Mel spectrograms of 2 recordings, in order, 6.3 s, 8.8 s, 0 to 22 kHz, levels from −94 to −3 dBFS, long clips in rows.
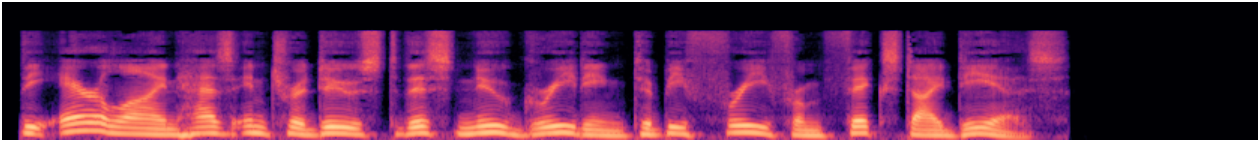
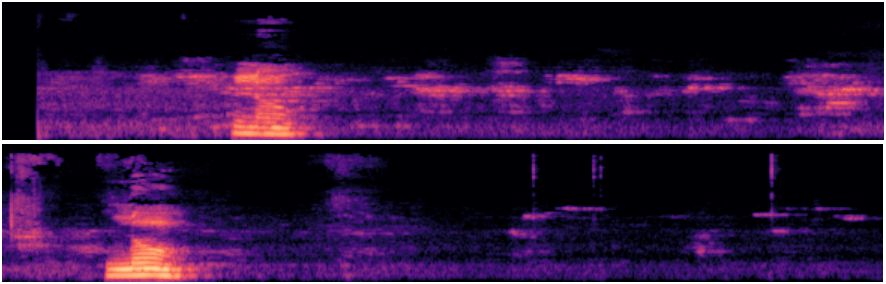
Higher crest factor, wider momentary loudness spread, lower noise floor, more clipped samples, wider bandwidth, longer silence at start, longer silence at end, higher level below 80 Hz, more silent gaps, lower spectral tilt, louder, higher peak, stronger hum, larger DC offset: second, 14 dB vs 26 dB; second, 5 LU vs 29 LU; first, under -90 dBFS vs -68 dBFS; neither; second, 10.5 kHz vs 16.5 kHz; second, 0.1 s vs 0.9 s; second, 1 s vs 3.45 s; first, -46 dBFS vs -66 dBFS; neither; about the same, -6 dB/octave vs -7 dB/octave; first, -20 LUFS vs -23 LUFS; second, -6 dBFS vs -2 dBFS; neither; neither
